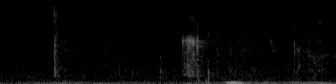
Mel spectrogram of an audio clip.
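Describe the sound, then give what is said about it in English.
Quiet chewing of cold, icy, wet sorbet, with a few soft crunchy bites and wet mouth sounds spread over a few seconds, and a faint low hum underneath. “It's um, it's hard to eat. Well, it's probably because our sorbet's so mm. wet.”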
